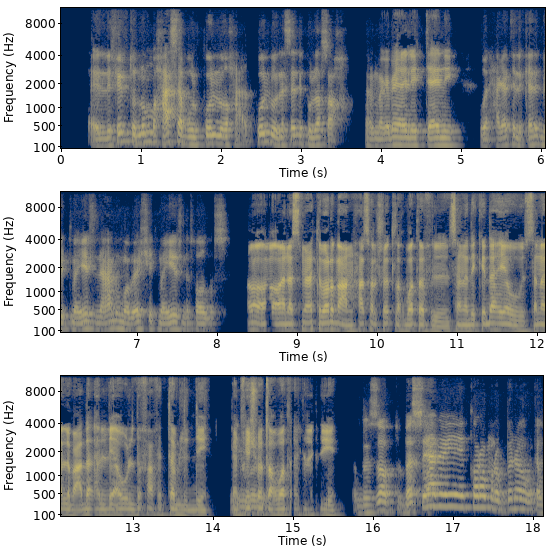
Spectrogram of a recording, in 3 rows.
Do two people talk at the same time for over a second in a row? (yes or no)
no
